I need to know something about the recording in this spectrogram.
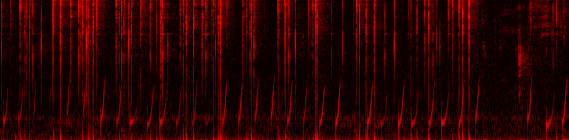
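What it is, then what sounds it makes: Glass hourglass filled with water beads. Long nails tap a large clear glass hourglass filled with gel water beads, then the hourglass is tilted and turned so the beads shift inside. The result is a dense run of quick, bright clicks and ticks over soft, wet plops that rise slightly in pitch like small boings. The clicks vary in loudness and fade to a quieter patter near the end.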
